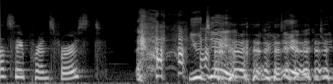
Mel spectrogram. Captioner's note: laughter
